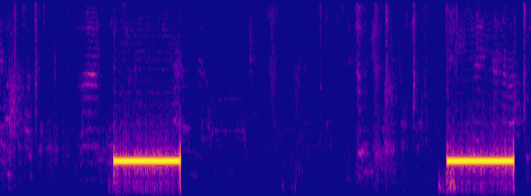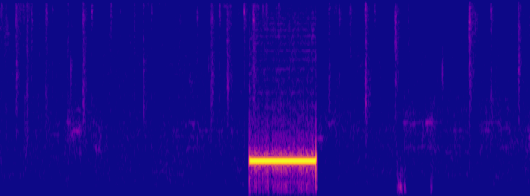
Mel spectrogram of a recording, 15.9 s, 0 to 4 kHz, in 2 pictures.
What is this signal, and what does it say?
Ringback tone (Europe, 425 Hz), with speech.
